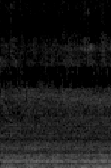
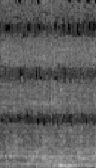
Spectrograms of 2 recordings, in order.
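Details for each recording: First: Running toilet tank: constant soft hiss of water trickling in with a faint steady high tone that never shuts off; the tank has a slow leak and keeps refilling, before replacing float and flapper with a Fluidmaster all-in-one kit. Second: Toilet tank after replacing float/fill valve and flapper with a Fluidmaster all-in-one repair kit (had slow leak, hard water): smooth rushing refill with no hiss or trickle, no running afterward; working normally.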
